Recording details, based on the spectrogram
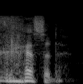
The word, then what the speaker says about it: Chesed: Chesed. Must be pronounced that way every time.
